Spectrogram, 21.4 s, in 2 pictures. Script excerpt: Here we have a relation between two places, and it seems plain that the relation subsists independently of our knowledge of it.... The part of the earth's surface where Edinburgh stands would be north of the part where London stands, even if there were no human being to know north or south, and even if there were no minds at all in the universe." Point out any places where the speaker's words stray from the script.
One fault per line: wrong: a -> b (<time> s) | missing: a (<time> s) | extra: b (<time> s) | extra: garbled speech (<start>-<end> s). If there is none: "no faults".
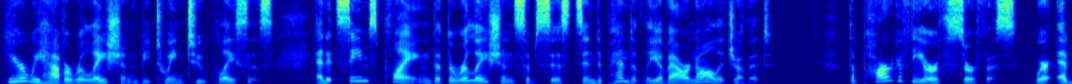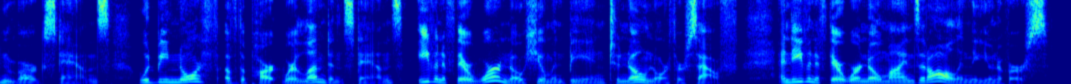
no faults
